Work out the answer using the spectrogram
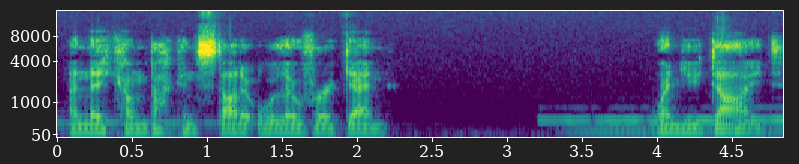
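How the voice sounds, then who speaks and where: Male reader voicing a solemn sorceress explaining a curse, slow and measured, soft music under. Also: mid-range voice.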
